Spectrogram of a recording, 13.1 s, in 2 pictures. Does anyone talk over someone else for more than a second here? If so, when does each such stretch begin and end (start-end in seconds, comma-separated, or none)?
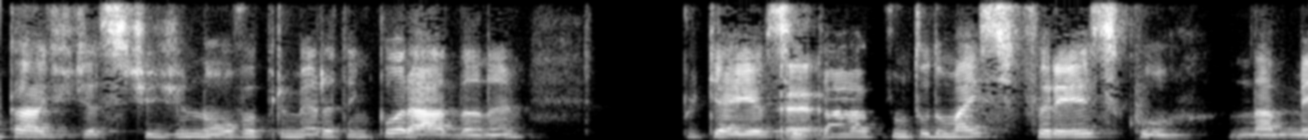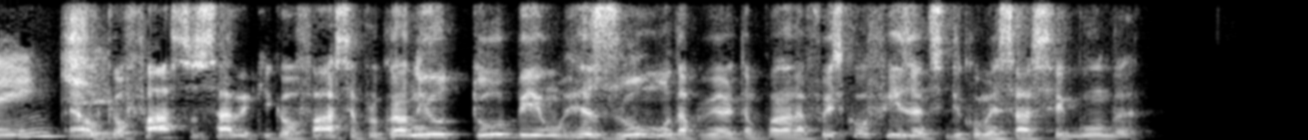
none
